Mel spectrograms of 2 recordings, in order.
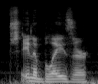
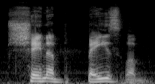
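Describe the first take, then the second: First: The surname sounds like Blazer, with an l after B. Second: The surname sounds like Bazzler, with no l after B. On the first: The speaker calls it wrong. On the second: The speaker calls it right.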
